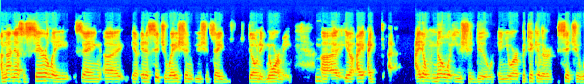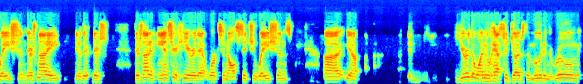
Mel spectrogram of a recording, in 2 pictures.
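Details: Adult who stutters, presenting a workplace self-advocacy webinar with audible part-word and word repetitions; stuttering.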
